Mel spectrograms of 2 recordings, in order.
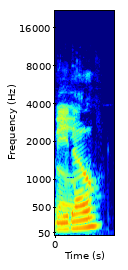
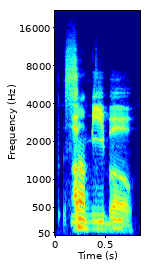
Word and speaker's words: Amiibo: I think if they took the Nintendo Labo, whatever they pronounced it as, label. if they took Libido? Amiibo.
